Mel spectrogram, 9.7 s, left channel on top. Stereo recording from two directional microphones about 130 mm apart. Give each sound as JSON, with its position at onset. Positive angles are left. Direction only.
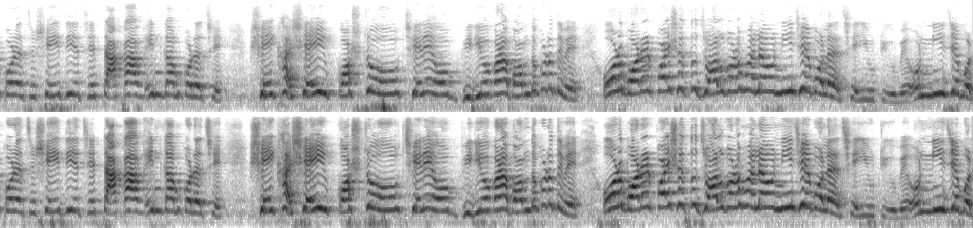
{"t": 0.1, "sound": "a woman's voice", "side_deg": -20}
